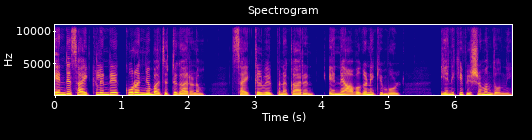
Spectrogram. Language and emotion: Malayalam, sad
